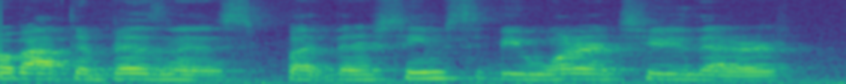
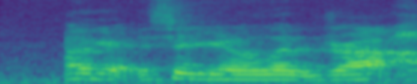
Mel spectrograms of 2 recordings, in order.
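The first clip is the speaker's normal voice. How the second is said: ordinary delivery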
